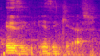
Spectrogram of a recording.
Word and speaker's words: Izzy Cash: Izzy Cash. I was thinking like easy cash, like you get money. Yeah? Yeah, but you pronounce it a little different.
